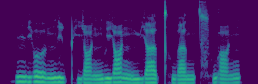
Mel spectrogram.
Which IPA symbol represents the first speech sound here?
n̪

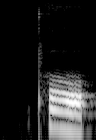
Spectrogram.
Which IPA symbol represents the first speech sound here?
pʰ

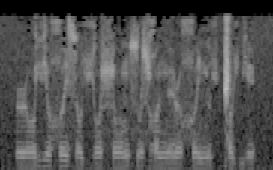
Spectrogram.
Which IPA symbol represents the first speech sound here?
ɹ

